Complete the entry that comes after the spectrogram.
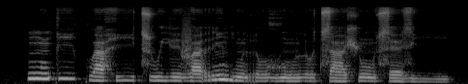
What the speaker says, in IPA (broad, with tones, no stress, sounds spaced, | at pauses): ŋ ũ˦ k iː˦ kʷ a˨ h iː˨ t͡s u˨ j e˨ v a˨ r ĩ˦ b ũ˨ r o˨ ɣ ũ˨ l ʊ˨ t͡s a˨ ʃ ũ˨ s ɛ˨ z iː˨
